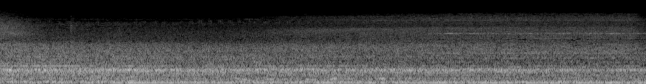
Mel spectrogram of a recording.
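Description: Electric locomotive rolling slowly along the platform line: a steady rumble of wheels on rail with a low electrical hum. A faint high whine comes in after about four seconds.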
